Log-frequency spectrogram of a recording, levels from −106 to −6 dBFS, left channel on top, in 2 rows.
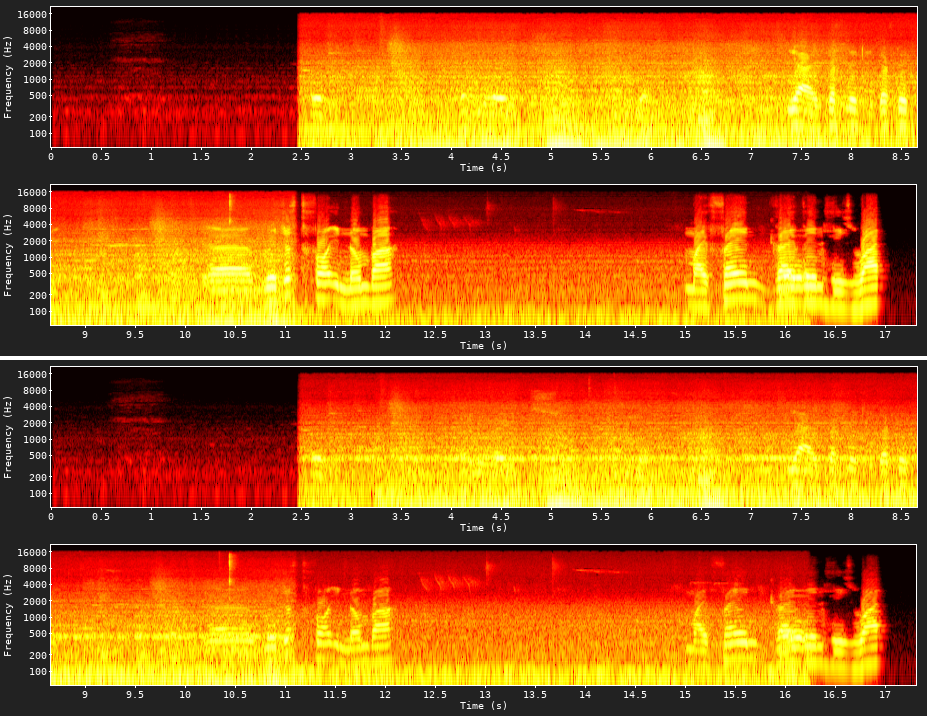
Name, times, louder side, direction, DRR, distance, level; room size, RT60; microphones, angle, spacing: sound 1, 2.5-11.1, left 1 dB, 30° left, 0.6 m, -24 dB
sound 2, 3.2-16.2, right 4 dB, 65° right, 0.5 m, -33 dB
voice 1, 4.1-5.1 5.6-6.1 15.9-16.3, left 3 dB, 10° right, 0.6 m, -25 dB
voice 2, 7.3-8.7 10.2-12.1 15.0-16.9, left 6 dB, 90° left, 0.5 m, -21 dB
4.5 x 2.0 x 3.7 m
head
